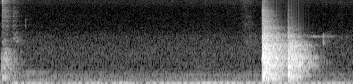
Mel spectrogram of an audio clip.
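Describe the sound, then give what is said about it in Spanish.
Someone takes a sip of water after a quiet pause, with two quick, sharp wet sounds in rapid succession fading into near silence. No one talks. “Déjenme le un traguito a mi agua porque me duele la gargantita.”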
